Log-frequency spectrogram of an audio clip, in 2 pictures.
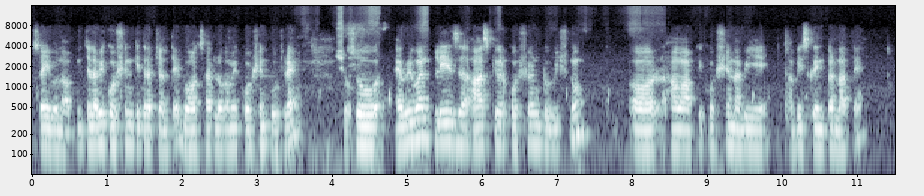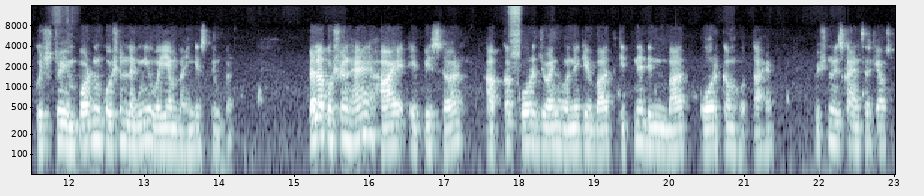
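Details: Adult male speaker; no disorder.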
